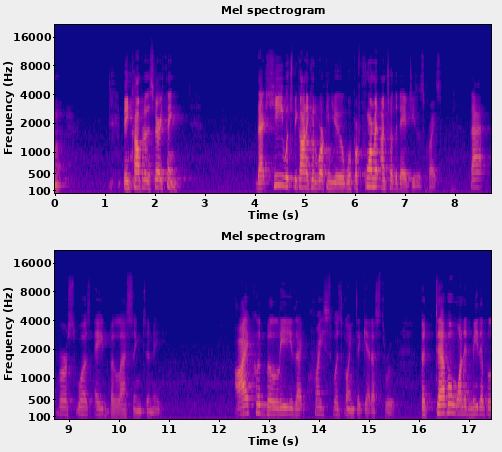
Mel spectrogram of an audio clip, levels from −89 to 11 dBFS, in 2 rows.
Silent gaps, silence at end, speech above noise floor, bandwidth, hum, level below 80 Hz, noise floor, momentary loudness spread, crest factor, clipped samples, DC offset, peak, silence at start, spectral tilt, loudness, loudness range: none; 0 s; 31 dB; 18.5 kHz; none; -68 dBFS; -65 dBFS; 19 LU; 26 dB; under 0.1%; under 0.1%; -8 dBFS; 0 s; -4.5 dB/octave; -33 LUFS; 11 LU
